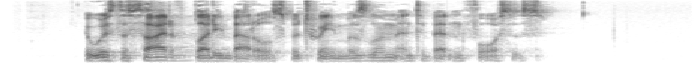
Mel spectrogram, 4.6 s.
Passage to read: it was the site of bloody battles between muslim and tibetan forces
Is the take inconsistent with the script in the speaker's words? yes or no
no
